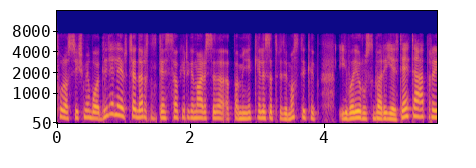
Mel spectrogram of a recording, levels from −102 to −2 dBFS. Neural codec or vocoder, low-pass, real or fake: codec, 16 kHz, 0.8 kbps, ZipCodec; 7.2 kHz; fake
